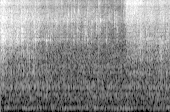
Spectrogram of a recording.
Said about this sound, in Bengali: তেলে আলুতে মনে হয় একটু জল ছিল। আলুটা ভালো করে ভাজা হচ্ছে।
